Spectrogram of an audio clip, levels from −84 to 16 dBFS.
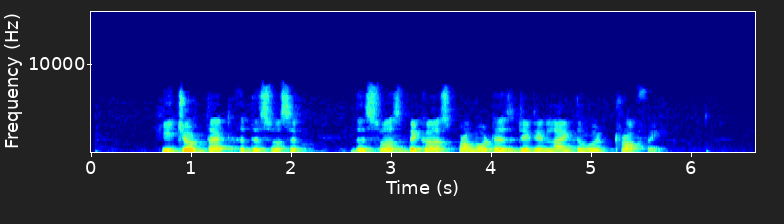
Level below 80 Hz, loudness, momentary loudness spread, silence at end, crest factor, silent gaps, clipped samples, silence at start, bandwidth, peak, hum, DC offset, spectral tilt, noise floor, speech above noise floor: -64 dBFS; -25 LUFS; 10 LU; 1 s; 18 dB; none; under 0.1%; 0.7 s; 8 kHz; -8 dBFS; none; under 0.1%; -6.5 dB/octave; -70 dBFS; 46 dB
